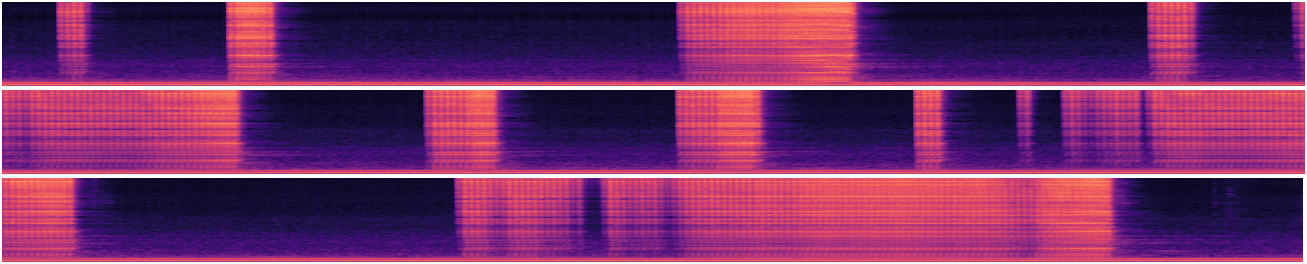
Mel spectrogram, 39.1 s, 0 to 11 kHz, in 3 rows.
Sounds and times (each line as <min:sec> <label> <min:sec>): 0:00.6 Stick in fan 0:01.0
0:06.8 Stick in fan 0:08.7
0:11.5 Stick in fan 0:12.0
0:12.9 Stick in fan 0:15.5
0:17.3 Stick in fan 0:18.1
0:19.8 Stick in fan 0:20.8
0:22.2 Stick in fan 0:22.6
0:23.2 Stick in fan 0:27.0
0:30.6 Stick in fan 0:37.4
